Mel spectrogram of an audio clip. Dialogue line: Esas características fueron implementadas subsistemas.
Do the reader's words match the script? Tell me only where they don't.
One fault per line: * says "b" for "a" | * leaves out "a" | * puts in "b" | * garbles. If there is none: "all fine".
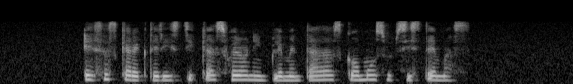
* puts in "como"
